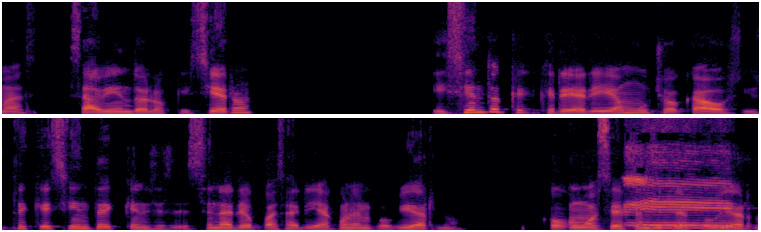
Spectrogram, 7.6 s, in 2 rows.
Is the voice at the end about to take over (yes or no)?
yes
